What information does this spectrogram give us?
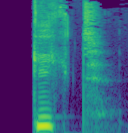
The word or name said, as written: Gigten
